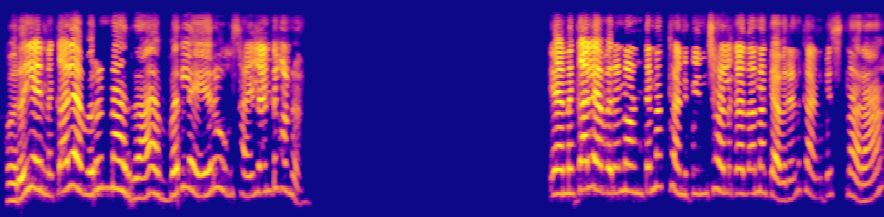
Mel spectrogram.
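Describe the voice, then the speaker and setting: Lady talking to sunday school kids, bossy teacher style, high sharp voice. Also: expressive, a little fast, long pauses, no echo. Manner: bossy, teacherly, repeatedly instructing. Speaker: Sunday school puppet show host. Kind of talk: live address to children.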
